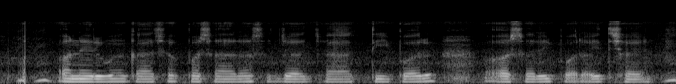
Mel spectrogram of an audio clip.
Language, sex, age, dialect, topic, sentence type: Maithili, female, 18-24, Southern/Standard, agriculture, statement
